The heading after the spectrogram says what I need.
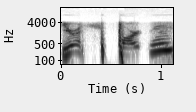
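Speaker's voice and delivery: loud, openly scornful, disdainful voice. Listening on the phone line, learning the other person is a Spartan: disdainful voice. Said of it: "so much disdain in your voice right now".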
